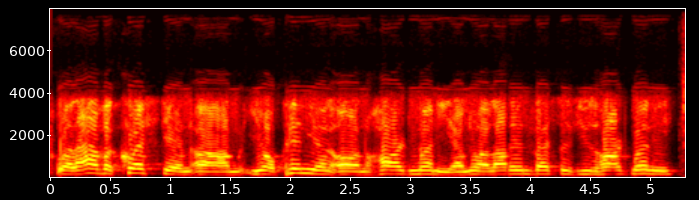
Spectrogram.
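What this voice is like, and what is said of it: Speaks with a foreign accent. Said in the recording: “we know that accent”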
